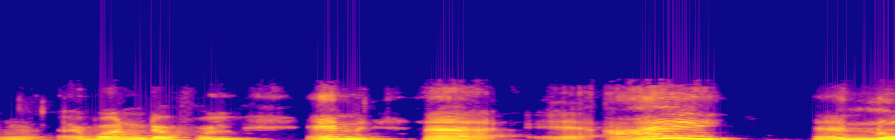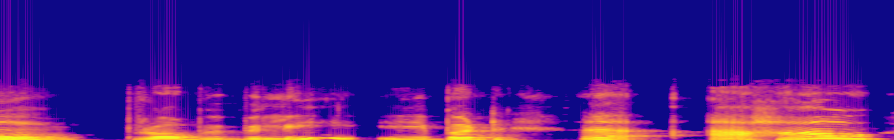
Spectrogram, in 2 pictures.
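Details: Aphasia after stroke in an adult female ophthalmologist recovering speech with speech-language pathologists; she reports communication still hinders her; real patient.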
